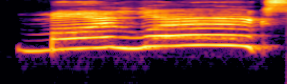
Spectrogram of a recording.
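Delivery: high, loud shriek of rage; angry scream. A narrator's reading. Centipede shrieking at the paint on his legs. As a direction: shriek in fury. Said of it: "screamed with anger".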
